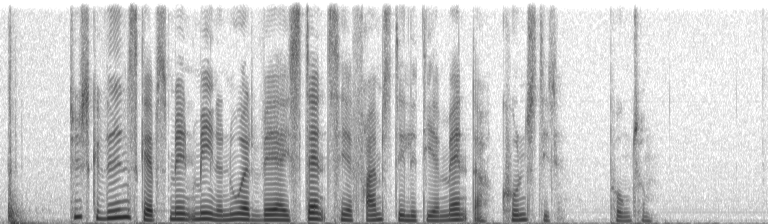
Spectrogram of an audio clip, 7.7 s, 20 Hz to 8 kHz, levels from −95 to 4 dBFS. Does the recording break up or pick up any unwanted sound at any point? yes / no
yes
